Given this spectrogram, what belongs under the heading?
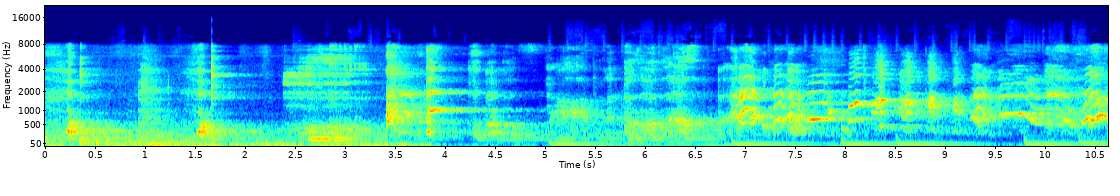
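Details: A girl gives deep, drawn-out belches mixed with talking and laughter: burping.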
